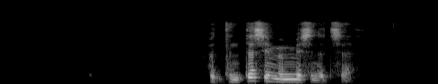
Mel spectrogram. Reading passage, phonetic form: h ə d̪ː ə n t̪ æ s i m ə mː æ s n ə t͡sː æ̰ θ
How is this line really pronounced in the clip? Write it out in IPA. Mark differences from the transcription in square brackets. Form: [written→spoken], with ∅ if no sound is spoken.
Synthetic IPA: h ə d̪ː ə n t̪ æ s i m ə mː [æ→i] s n ə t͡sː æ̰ θ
